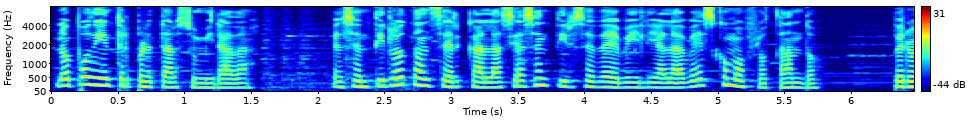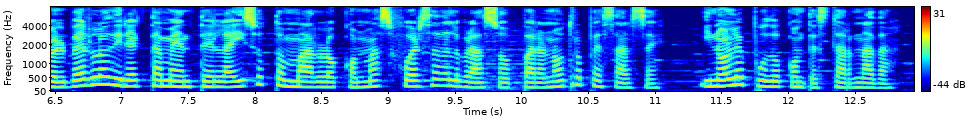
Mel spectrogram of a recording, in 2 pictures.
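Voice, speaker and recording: A woman's voice: mid-range voice, normal speed, a little mellow. A woman narrator reading a scripted romantic story. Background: music.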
